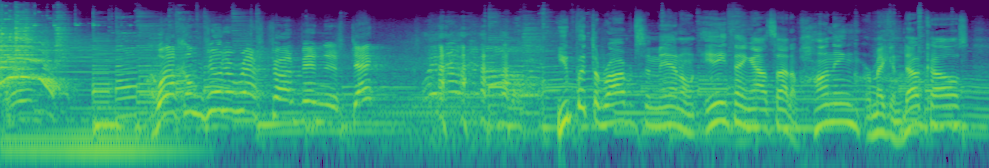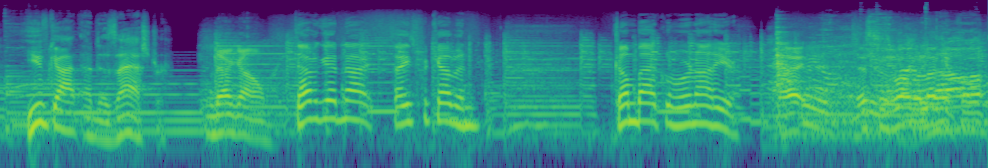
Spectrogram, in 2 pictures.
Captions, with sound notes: [screams] Welcome to the restaurant business, Jack! [chuckles] You put the Robertson men on anything outside of hunting or making duck calls, you've got a disaster. They're gone. Have a night. Thanks for coming. Come back when we're not here. Hey, this is what we're looking for.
